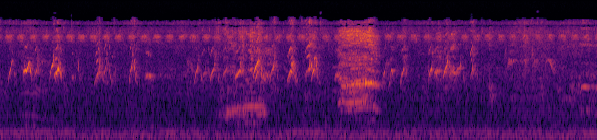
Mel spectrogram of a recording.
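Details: Quick, high, upward-sliding peeps from a domestic gosling, six days old, on a village farm in India. Two short, louder honk-like bursts break in near the middle over a constant low electrical hum.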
